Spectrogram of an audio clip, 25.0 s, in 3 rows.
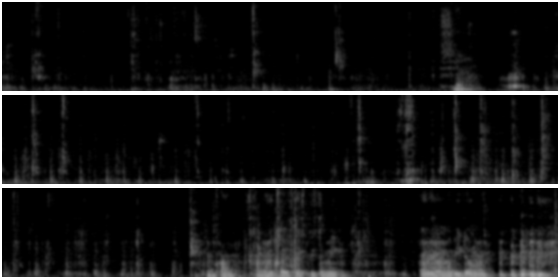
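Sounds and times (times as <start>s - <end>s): person chewing wet mouth smacks: 0.2s - 6.6s, 7.6s - 20.5s.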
